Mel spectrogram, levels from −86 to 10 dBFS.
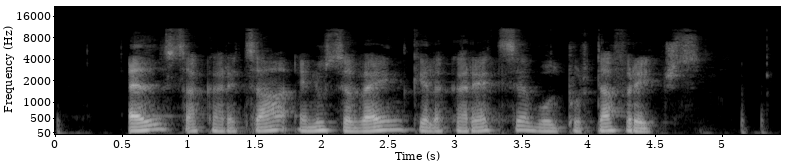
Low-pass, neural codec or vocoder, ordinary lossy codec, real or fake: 10.8 kHz; none; AAC, 48 kbps; real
